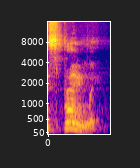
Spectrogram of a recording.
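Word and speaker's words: Sprüngli: I believe that's how you pronounce that second one. Lint and Sprungli. It's Sprungli.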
